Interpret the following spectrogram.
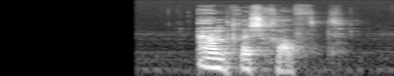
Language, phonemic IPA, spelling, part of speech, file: Dutch, /ˈaŋɣəˌsxɑft/, aangeschaft, verb / adjective, Nl-aangeschaft.ogg
- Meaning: past participle of aanschaffen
